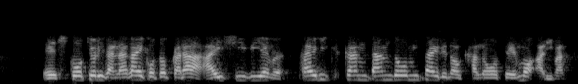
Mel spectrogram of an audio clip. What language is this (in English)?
Japanese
